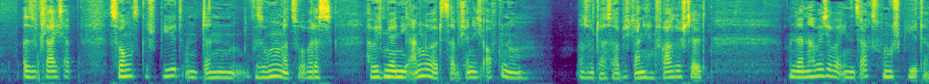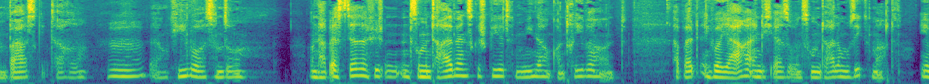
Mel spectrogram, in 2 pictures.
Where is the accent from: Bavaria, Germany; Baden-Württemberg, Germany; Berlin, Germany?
Berlin, Germany; dann bin ich in Lichtenberg groß geworden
